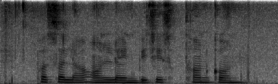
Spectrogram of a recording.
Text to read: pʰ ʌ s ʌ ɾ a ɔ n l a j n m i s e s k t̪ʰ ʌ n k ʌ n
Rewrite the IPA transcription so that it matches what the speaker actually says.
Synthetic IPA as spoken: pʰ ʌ s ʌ l a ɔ n l a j n b i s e s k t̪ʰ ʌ n k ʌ n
